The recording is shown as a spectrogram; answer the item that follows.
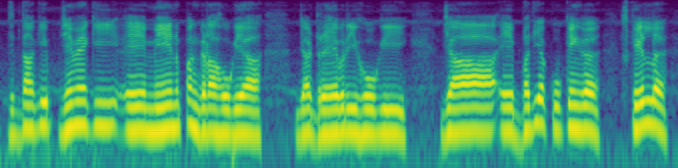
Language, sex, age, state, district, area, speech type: Punjabi, male, 18-30, Punjab, Hoshiarpur, rural, spontaneous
